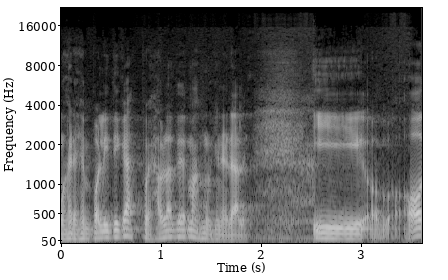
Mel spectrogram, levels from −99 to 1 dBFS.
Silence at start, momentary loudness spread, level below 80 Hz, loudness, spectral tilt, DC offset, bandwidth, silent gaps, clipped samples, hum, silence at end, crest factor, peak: 0 s; 10 LU; -48 dBFS; -27 LUFS; -6.5 dB/octave; under 0.1%; 16 kHz; none; under 0.1%; none; 0 s; 20 dB; -8 dBFS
